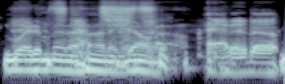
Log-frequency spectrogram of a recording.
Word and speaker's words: Ghana: Dad's from Ghana, though. – Ghana. – So, Ghana. Yeah. – Not here, Ghana. – Not here, Ghana. Yeah.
